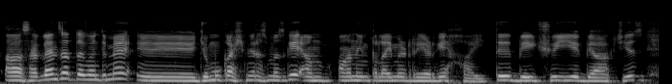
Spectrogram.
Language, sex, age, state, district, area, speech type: Kashmiri, male, 18-30, Jammu and Kashmir, Anantnag, rural, spontaneous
